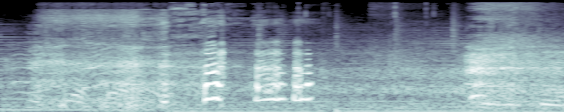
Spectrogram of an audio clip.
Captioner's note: laughs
